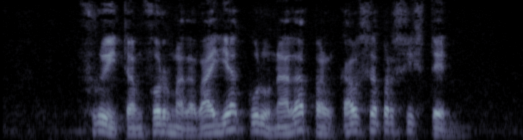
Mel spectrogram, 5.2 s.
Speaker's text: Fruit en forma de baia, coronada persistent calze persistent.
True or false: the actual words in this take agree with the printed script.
false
